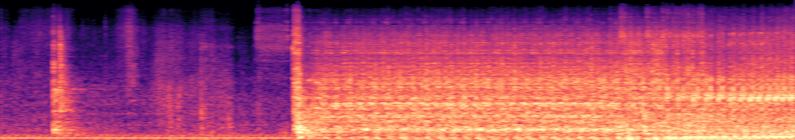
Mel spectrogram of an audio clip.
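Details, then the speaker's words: Detroit diesel car crusher at idle with a pressure line cracked open: loud busy idle with a rough hissing wash; hydraulic pump is pulling only air, not oil from the tank; blockage or failed pump suspected. "that so it looks like we're just getting nothing but a bunch of air"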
